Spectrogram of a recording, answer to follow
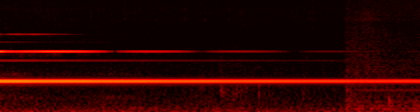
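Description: A single struck bell tone ringing out and slowly fading, a clear main pitch with fainter higher overtones that die away sooner. A fainter, lower tone joins near the end.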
